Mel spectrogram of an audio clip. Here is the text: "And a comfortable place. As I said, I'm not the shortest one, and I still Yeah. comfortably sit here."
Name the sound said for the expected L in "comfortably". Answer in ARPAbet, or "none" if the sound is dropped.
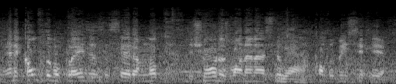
none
